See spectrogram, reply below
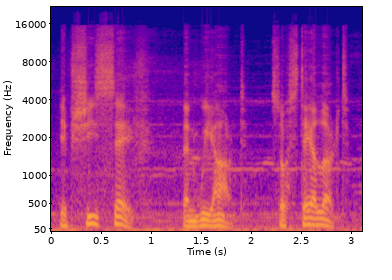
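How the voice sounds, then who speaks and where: An actor playing a sober, earnest male assassin in a video game, speaking in a measured, formal way. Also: lowish voice, animated, over loud music, close to an everyday voice. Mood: businesslike. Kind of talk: dramatic video game acting.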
